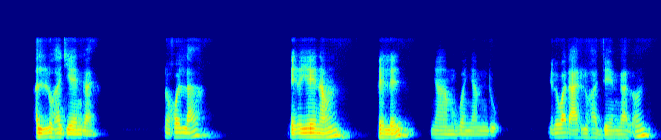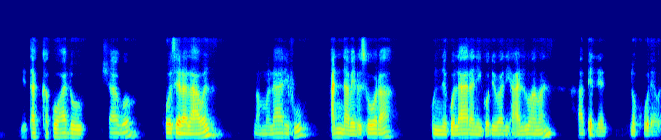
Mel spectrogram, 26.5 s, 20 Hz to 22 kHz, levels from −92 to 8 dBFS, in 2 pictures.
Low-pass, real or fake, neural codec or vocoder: 7.2 kHz; fake; codec, 24 kHz, 0.5 kbps, DualCodec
